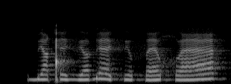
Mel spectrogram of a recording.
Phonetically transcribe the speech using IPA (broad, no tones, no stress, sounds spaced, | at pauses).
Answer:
bʲ ɑ ǃ ɪ vʲ ʌ ɡ ɛ fʲ ʊ f ɛ χʷ æ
